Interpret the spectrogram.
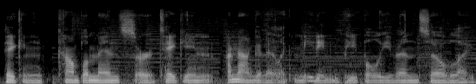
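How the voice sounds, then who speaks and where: A man being interviewed on a casual podcast as a guest, speaking in a halting, reflective, self-deprecating way. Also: low-pitched, flat delivery, faint music behind. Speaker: interview guest, ASMR roleplay creator.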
